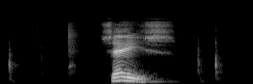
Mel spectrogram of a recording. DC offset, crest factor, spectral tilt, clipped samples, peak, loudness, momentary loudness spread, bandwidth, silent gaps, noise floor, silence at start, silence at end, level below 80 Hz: under 0.1%; 22 dB; -4 dB/octave; under 0.1%; 0 dBFS; -18 LUFS; 20 LU; 9.2 kHz; none; -71 dBFS; 0.7 s; 0.85 s; -70 dBFS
